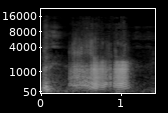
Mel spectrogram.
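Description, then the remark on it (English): A loud, wet-sounding fart rips out in a couple of sputtering bursts, buzzy and wavering in pitch, lasting just over a second with no talking over it. “Oh, even talk about farting.”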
